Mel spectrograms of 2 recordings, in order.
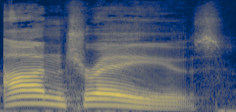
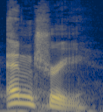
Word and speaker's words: entree: You want to make sure when you read your menu, you don't say entry. Entry. The entry, well, that's the door. That's the entry. We want the entree. That is your main course.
